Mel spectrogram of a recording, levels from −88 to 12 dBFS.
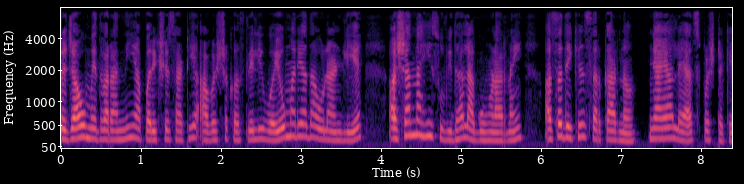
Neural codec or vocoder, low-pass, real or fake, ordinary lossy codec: none; 7.2 kHz; real; none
